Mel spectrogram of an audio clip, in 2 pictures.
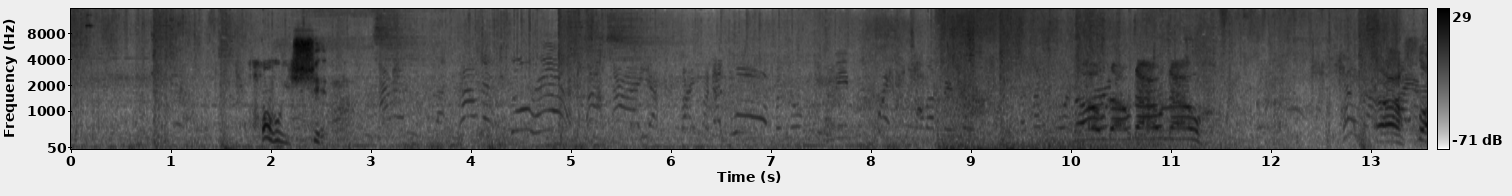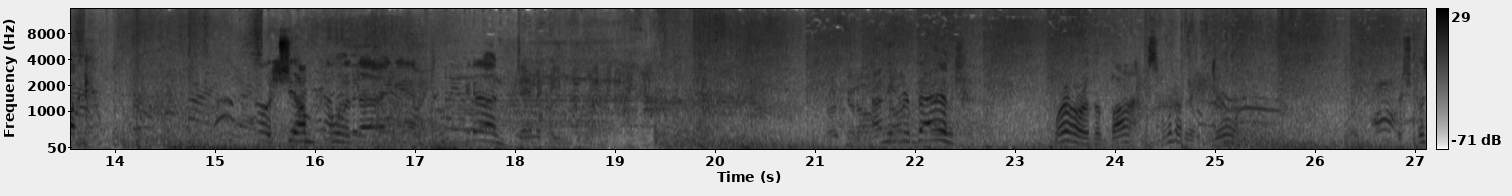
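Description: Blades swing and strike with wet thuds.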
